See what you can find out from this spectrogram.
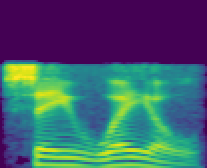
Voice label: "sei whale", English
